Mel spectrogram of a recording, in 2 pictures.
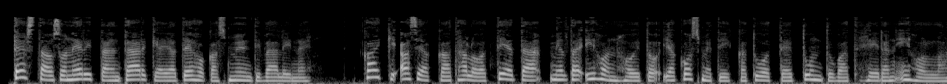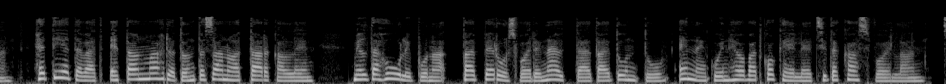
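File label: Finnish; Finnish, Scandinavian, Male, 20s-40s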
